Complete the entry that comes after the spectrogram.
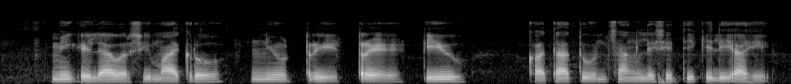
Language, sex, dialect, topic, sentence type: Marathi, male, Varhadi, agriculture, statement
